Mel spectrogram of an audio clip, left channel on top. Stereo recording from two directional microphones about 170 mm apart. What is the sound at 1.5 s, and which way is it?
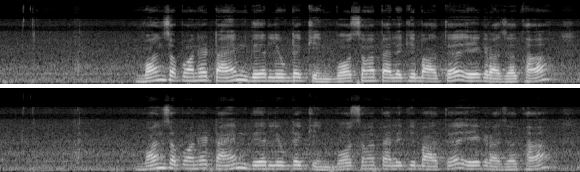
Speech, 30° left (ahead or behind).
